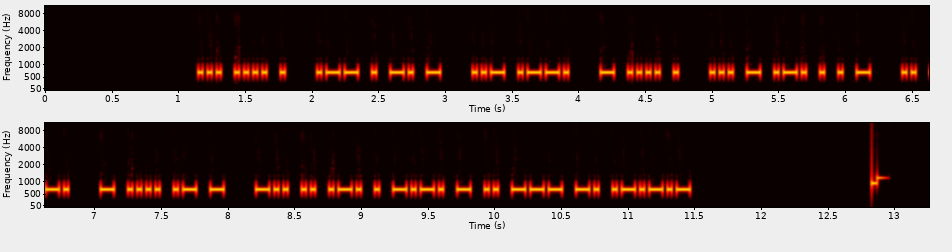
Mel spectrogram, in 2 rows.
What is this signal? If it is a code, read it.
Morse code, heard as a keyed tone, about 34 wpm, 700 Hz. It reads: SHE WENT UP THE STREET IN THAT DIRECTION.
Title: Sentences from Top 1000 Words - Review Part 5 - 35wpm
